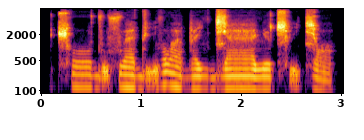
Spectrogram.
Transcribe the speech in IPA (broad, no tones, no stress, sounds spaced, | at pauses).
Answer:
ʈ͡ʂʰ oː d ṵ sʷ æ d ḭ ʎ lˠ æ b æ ʎ d͡ʑ æː lʲ e ʈ͡ʂʰ ḭ t͡ɕ ɒ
